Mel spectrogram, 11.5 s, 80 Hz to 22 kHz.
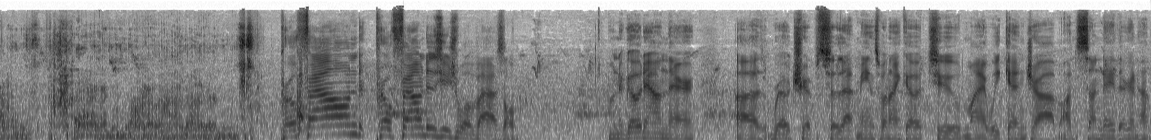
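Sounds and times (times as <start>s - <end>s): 
Boxer dog growling: 0.0s - 2.8s
speech: 3.5s - 5.5s, 6.1s - 11.5s.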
